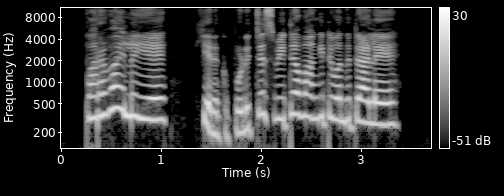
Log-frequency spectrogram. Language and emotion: Tamil, surprised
